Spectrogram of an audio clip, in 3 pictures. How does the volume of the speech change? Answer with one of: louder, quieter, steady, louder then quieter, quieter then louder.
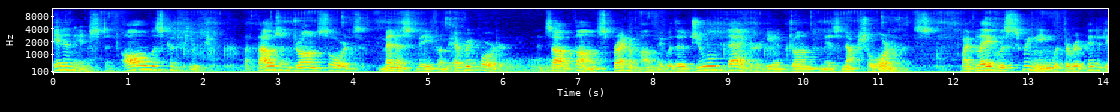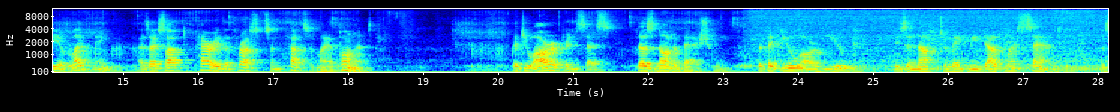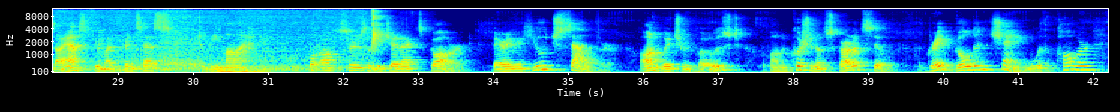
steady.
